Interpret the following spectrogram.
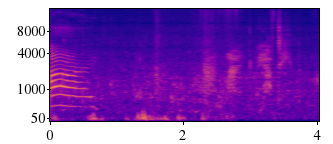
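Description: A child's drawn-out, high-pitched "bye" whose pitch rises then falls, lasting well under a second. It is followed by faint bumps and soft breathy rustling as the phone camera is handled.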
